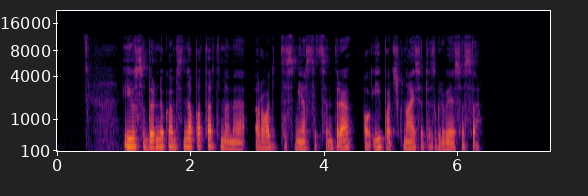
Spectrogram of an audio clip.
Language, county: Lithuanian, Kaunas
